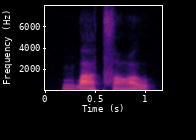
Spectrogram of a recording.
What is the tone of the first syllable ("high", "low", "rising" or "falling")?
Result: falling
